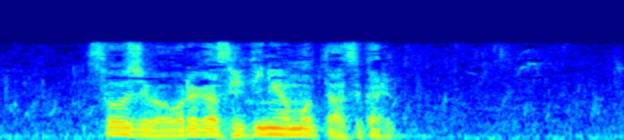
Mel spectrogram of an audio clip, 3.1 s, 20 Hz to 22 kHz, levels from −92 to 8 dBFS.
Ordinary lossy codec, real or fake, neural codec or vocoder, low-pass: AAC, 48 kbps; real; none; 7.2 kHz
